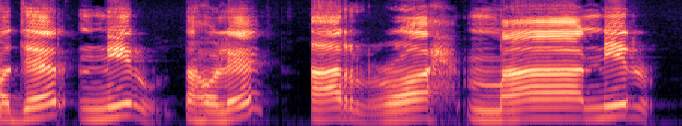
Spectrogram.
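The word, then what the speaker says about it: الرحمن: আমার সাথে পড়ার চেষ্টা করবেন তাহলে পড়ুন আর রাহমানির হ্যাঁ অনেকেই রাহমান পড়ি ঠিক আছে রাহমান পড়ি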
